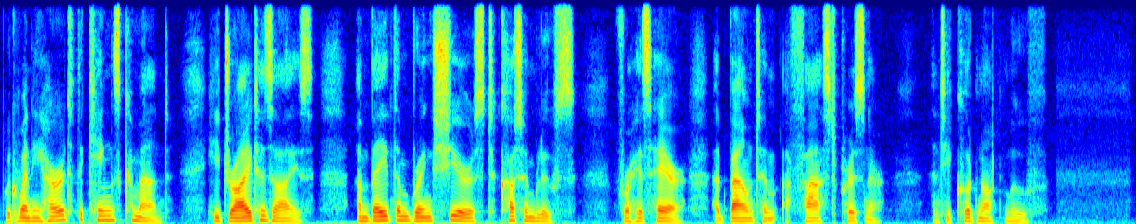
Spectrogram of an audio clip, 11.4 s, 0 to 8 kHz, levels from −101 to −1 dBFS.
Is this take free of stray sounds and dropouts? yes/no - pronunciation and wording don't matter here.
yes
